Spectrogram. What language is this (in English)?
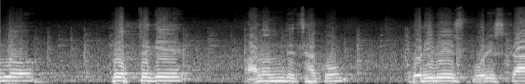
Korean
